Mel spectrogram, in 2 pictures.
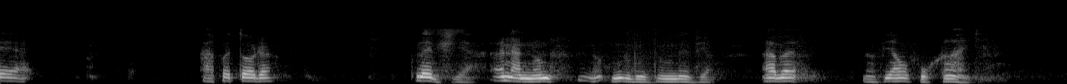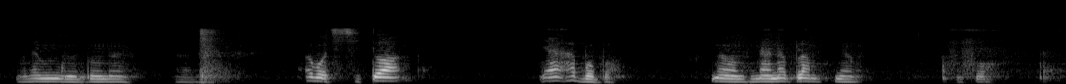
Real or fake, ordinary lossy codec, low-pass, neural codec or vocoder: fake; MP3, 32 kbps; 5.4 kHz; codec, 16 kHz in and 24 kHz out, 1 kbps, XY-Tokenizer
